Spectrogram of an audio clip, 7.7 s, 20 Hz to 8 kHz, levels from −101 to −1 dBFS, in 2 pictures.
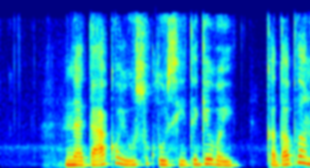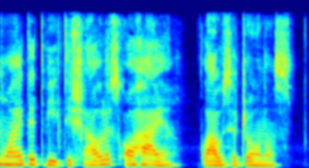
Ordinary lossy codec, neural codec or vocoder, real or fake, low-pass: AAC, 48 kbps; vocoder, 44.1 kHz, 80 mel bands, Vocos; fake; 7.2 kHz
